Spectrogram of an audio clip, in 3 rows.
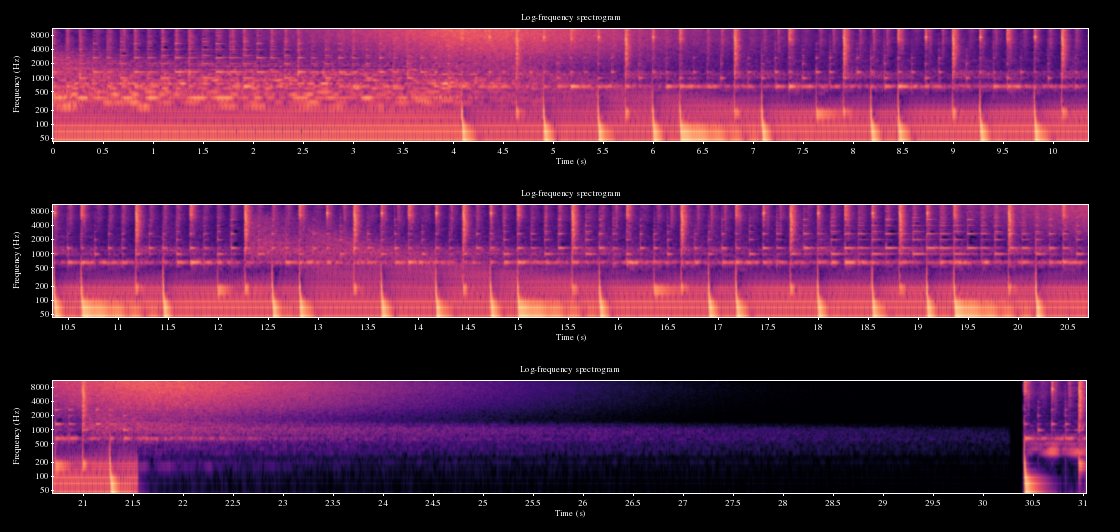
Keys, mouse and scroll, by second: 0.2 click, 1.6-2.0 typing, 2.0-4.5 drag, 4.7 typing, 5.0 click, 7.9 typing, 8.2-10.3 drag, 10.9 scroll down 1, 11.3 scroll up 1, 12.0 click, 12.1 typing, 13.7 scroll down 1, 14.8 scroll down 1, 15.0 scroll up 1, 15.2-16.4 typing, 16.7-23.3 drag, 23.3 scroll down 1, 23.9-27.5 drag, 29.0 scroll up 1, 29.7-30.1 typing, 30.3 click.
